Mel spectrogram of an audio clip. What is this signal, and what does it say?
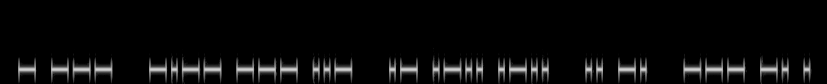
Morse code, heard as a keyed tone, about 22 wpm, 700 Hz. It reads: TO YOU ALL IN ONE
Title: Sentences from Top 1000 Words - Review Part 1 - 22wpm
